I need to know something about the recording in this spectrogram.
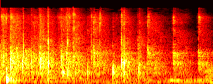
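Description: Small audience applauding, the clapping thinning out and dying away near the end.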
